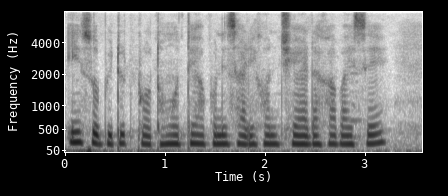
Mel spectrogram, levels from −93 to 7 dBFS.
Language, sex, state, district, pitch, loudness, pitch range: Assamese, female, Assam, Kamrup Metropolitan, 185 Hz, -15 LUFS, 180-190 Hz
